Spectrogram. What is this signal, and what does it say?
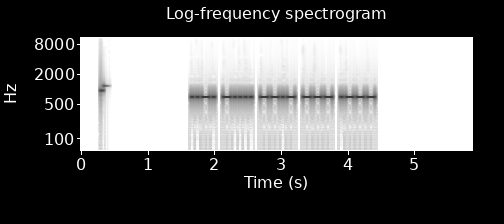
Morse code, heard as a keyed tone, about 30 wpm, 700 Hz. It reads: F6QOJ
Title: Code Groups - 5 Letter:Numbers - 30wpm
